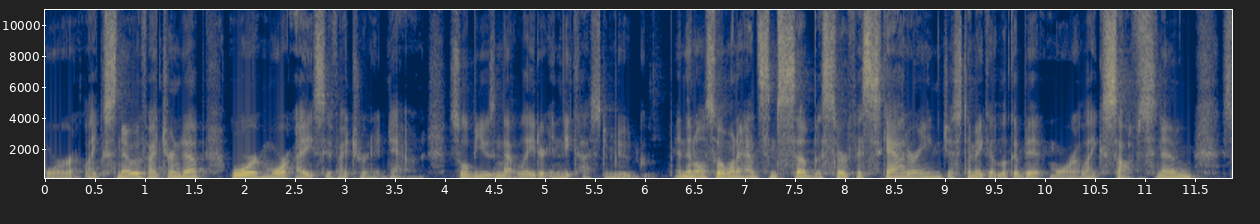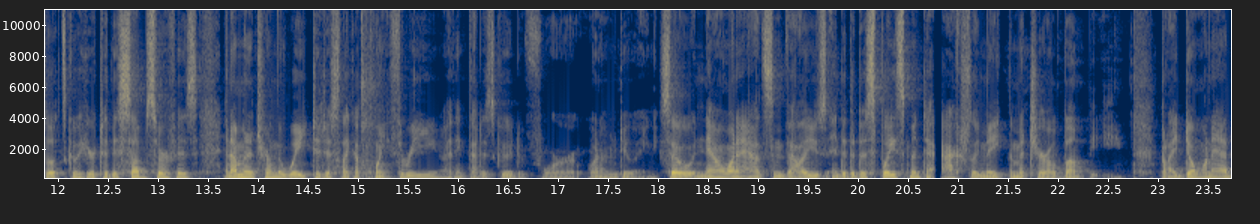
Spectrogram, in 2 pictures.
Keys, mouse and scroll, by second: 2.8 shift+middle click, 4.7-5.3 scroll down 2, 5.1 middle click, 6.7-7.8 middle drag, 8.0 middle click, 8.1-9.6 scroll up 2, 8.7-9.6 middle drag, 9.6 click, 12.6-13.5 drag, 13.6-14.6 drag, 15.0 typing, 15.2 Return, 18.7-21.9 middle drag, 22.0-23.4 scroll up 1, 23.4 click.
